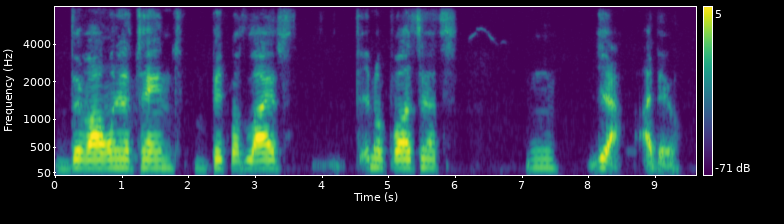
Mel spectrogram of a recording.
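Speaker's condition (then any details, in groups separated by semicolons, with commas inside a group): Cerebral palsy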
